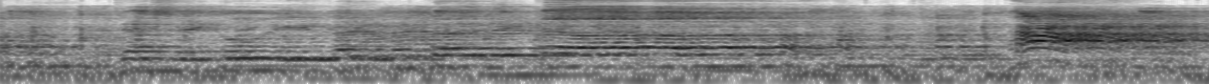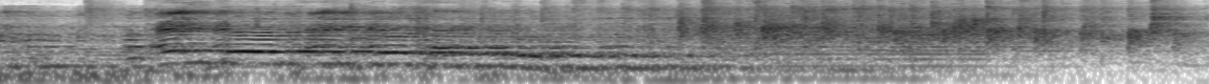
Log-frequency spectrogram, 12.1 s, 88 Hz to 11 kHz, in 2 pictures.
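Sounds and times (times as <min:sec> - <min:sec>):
film song backing music: 0:00.0 - 0:11.9.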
